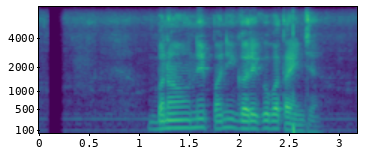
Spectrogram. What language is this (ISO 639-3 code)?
nep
